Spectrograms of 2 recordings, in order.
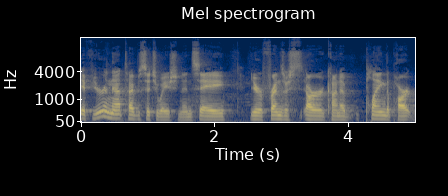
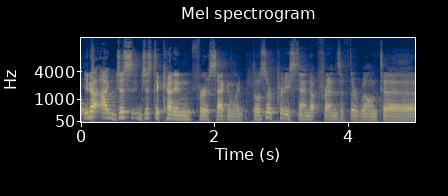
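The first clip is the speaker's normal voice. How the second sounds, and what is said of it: Sarcastic tone. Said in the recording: “I say that sarcastically”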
